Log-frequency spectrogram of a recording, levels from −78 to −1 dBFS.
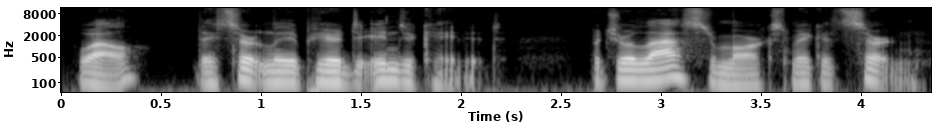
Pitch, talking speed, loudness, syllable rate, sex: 100 Hz, 195 wpm, -21 LUFS, 6.4 syllables/s, male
